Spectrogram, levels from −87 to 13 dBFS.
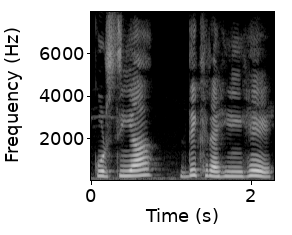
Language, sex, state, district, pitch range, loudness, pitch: Hindi, female, Madhya Pradesh, Bhopal, 220-250 Hz, -17 LUFS, 235 Hz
